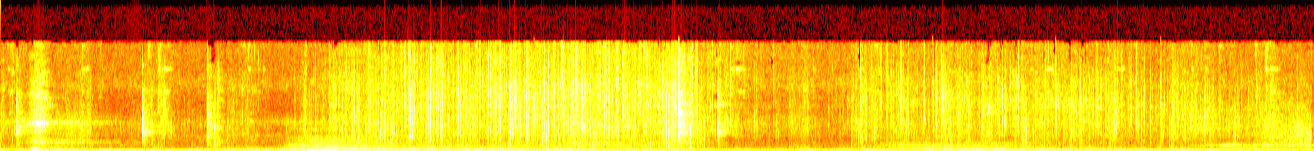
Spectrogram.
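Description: Footsteps tread on a stone floor.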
